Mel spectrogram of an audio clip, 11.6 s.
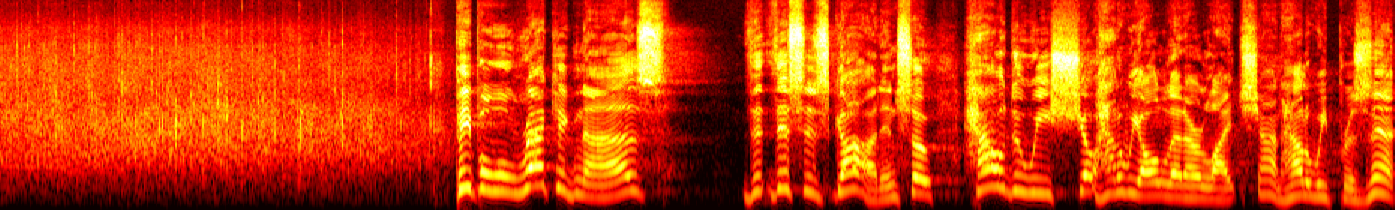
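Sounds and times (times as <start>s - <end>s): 
audience applauding: 0.0s - 3.8s
sharp claps: 0.0s - 3.8s
speech: 3.8s - 5.6s, 6.2s - 11.6s.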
